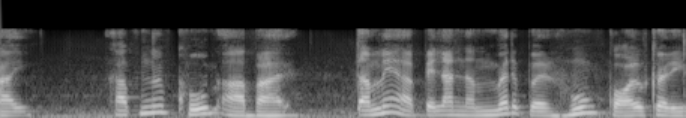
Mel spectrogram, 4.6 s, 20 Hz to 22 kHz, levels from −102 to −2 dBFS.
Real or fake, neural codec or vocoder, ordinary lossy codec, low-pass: fake; codec, 16 kHz, 2 kbps, X-Codec, HuBERT features, trained on general audio; none; none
